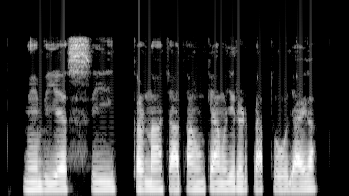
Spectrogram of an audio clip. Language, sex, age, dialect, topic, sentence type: Hindi, male, 18-24, Kanauji Braj Bhasha, banking, question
